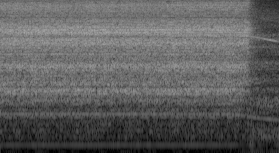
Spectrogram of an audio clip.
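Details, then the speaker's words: Shark vacuum suction test with the wand reattached after testing without it: loud steady airy hiss that stops abruptly; the returning sound shows the suction blockage is in the wand. "That sound came back. That means if you're doing the if you're following this the way I'm teach I'm showing it, the suction should be in the wand. The problem is in the wand somewhere and that's how we break it down."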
